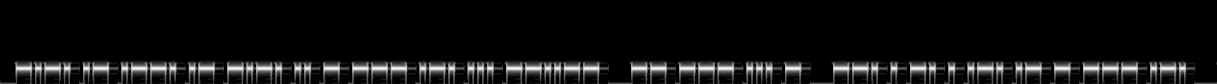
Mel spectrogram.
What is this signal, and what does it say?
Morse code, heard as a keyed tone, about 25 wpm, 750 Hz. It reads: CAPACITORS, MOST GENERATOR
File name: Archive / 25 WPM / 25WPM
